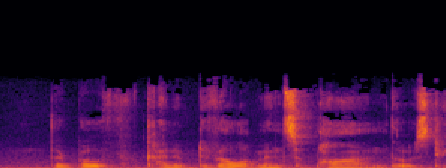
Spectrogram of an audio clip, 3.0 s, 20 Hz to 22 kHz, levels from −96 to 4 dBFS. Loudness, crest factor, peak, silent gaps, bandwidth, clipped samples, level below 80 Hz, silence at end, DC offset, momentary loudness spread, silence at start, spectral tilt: -30 LUFS; 22 dB; -8 dBFS; none; 12.5 kHz; under 0.1%; -44 dBFS; 0 s; under 0.1%; 11 LU; 0 s; -3.5 dB/octave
